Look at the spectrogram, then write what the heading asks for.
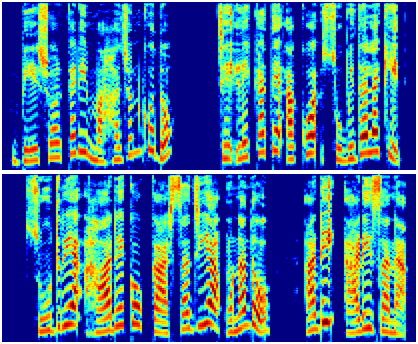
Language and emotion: Santali, disgusted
